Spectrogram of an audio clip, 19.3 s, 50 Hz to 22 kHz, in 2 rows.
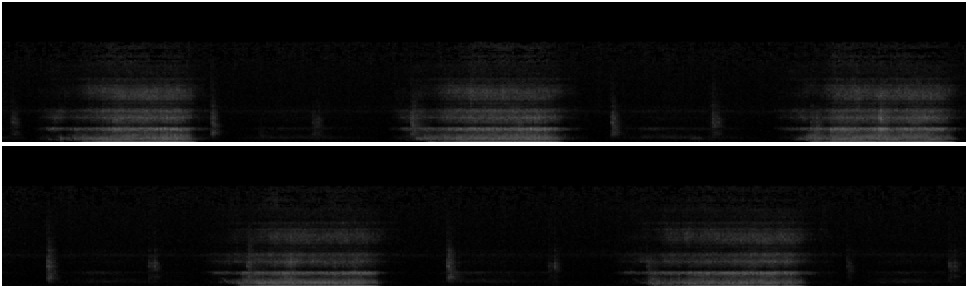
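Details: Loud, deep, rattling snores on each breath in, about 16 a minute, with quiet pauses between, from a man asleep after practising the 4-7-8 breathing technique, recorded on a phone; snoring.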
